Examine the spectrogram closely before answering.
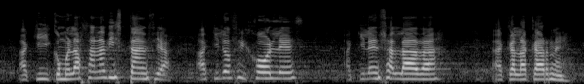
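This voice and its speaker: At a moderate pace, a woman speaks in a high voice with fairly even intonation over noticeable background noise. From Mexico. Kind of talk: conference talk.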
